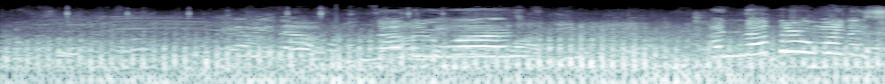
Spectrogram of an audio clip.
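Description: Helicopter flying overhead, its rotor beating in a rapid, steady chop, with people talking close by.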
